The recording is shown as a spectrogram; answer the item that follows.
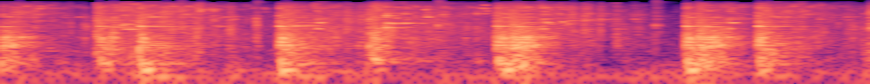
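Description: Glass bottles thrown and smashing one after another: about five sudden crashes of breaking glass, roughly one a second.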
